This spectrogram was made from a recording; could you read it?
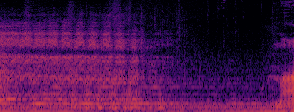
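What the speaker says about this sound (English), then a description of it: "I called my horse just to see what happens." A horse in Ghost of Tsushima whinnies after being called, a loud drawn-out neigh close by with faint hoof clops underneath.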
